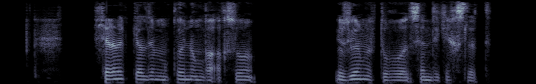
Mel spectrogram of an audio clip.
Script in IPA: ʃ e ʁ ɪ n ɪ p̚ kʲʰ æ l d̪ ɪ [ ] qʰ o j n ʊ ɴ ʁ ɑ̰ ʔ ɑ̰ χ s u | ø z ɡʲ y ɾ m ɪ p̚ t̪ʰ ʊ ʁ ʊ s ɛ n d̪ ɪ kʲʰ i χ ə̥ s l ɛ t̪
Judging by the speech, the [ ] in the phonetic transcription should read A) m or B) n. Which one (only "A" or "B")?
A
